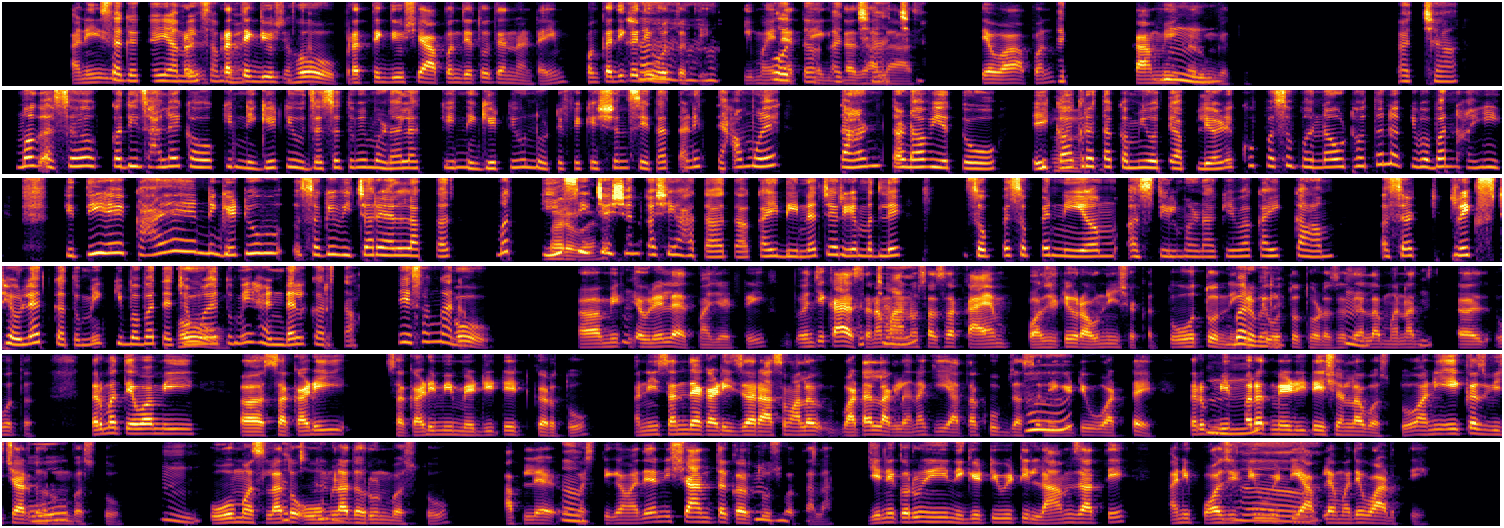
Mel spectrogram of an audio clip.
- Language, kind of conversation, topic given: Marathi, podcast, तुम्ही संदेश-सूचनांचे व्यवस्थापन कसे करता?
- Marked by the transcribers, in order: tapping; other background noise; in English: "बर्न आऊट"; put-on voice: "की बाबा नाही. किती आहे? काय आहे?"; inhale; in English: "ट्रिक्स"; in English: "ट्रिक्स"; in English: "मेडिटेट"; in English: "पॉझिटिव्हिटी"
